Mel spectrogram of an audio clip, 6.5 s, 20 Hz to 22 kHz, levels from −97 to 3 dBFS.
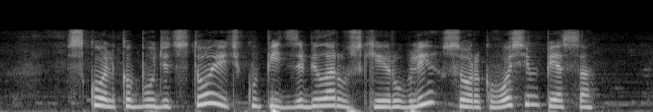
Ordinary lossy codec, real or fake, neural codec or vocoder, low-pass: AAC, 48 kbps; real; none; 7.2 kHz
